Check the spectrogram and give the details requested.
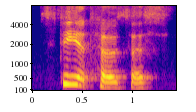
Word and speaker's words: steatosis: correctly in the introduction you did it's uh steatosis is how it's pronounced okay they've changed the name and it's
